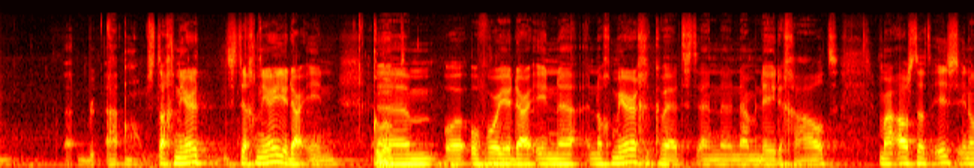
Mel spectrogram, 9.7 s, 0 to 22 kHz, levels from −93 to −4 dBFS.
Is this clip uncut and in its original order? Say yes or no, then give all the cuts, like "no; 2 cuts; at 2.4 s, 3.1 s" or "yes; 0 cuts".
yes; 0 cuts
